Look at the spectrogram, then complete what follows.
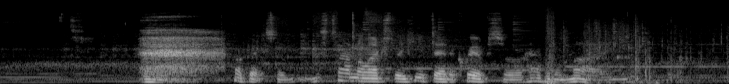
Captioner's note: sighs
